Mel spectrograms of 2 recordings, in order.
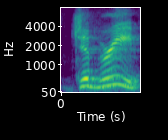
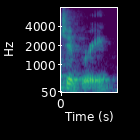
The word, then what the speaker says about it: Jabri: it's not wait it's dippery it's jabri two syllable gebry debris i think it's like debris wait it's ja bree you're making me crazy wah honestly it's like debris with a soft g with a soft g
